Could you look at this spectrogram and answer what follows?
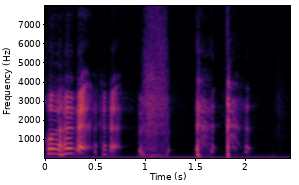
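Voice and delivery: high, loud laugh bursting out; loud burst of laughter. Real, not acted. Laughing loudly at his friend's misfortune. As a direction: crack up loudly at the news.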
